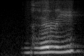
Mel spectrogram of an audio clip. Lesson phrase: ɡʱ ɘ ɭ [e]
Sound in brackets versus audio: incorrect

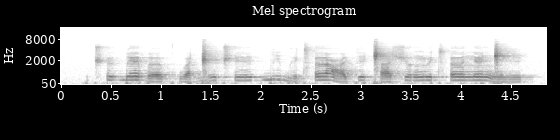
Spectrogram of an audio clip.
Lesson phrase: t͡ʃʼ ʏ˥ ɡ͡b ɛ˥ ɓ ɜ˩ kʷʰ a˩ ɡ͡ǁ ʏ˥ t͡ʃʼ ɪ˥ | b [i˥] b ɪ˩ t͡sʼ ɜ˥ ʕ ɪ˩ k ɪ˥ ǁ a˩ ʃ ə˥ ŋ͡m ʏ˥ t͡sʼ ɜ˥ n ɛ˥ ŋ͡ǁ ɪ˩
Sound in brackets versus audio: correct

